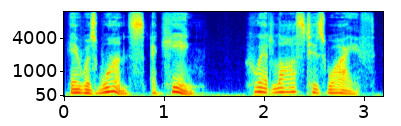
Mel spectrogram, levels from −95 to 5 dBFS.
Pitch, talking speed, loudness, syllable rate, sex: 140 Hz, 190 wpm, -16 LUFS, 4.5 syllables/s, female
